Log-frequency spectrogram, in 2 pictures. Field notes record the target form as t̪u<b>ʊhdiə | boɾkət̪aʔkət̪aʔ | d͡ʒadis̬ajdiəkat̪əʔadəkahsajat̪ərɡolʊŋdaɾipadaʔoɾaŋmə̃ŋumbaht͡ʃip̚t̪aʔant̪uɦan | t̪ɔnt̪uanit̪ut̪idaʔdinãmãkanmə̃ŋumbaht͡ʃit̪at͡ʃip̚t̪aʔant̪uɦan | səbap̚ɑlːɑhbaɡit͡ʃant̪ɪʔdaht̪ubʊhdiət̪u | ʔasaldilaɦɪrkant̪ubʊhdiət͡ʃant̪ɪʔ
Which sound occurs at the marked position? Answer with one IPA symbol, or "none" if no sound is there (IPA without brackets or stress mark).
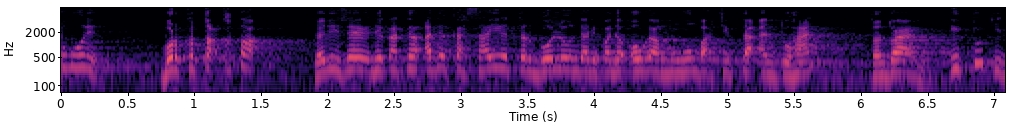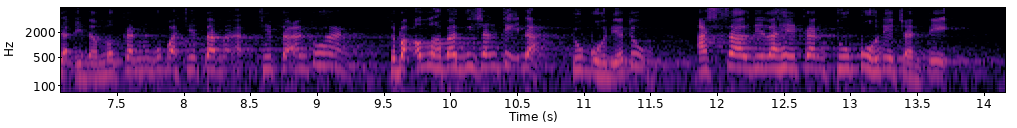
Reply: b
